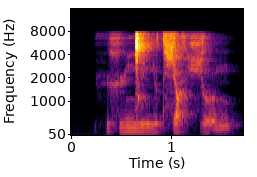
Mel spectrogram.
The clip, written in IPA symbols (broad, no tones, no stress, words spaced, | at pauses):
hyxy ŋ͡ǀiɲɤtɕɑx çɤŋ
